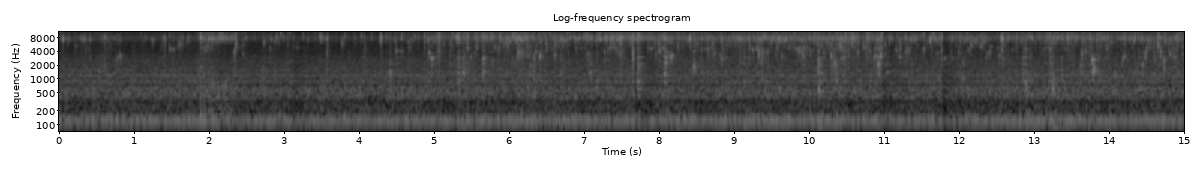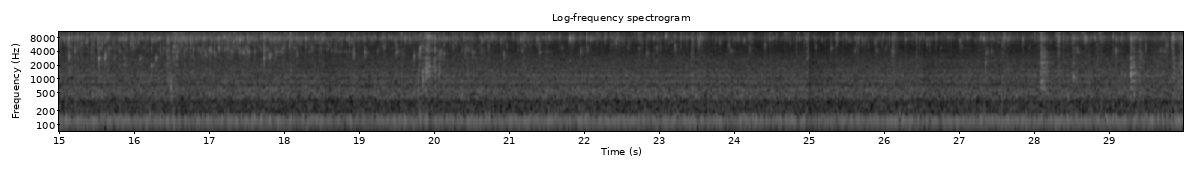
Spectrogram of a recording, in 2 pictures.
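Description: Okoy (shrimp fritters) shallow-frying in oil in a stainless steel pan: a steady sizzle with scattered crackles and pops.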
